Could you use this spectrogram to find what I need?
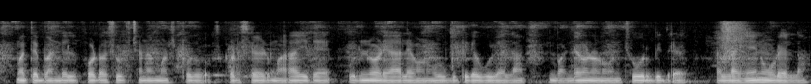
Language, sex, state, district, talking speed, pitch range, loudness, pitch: Kannada, female, Karnataka, Mysore, 120 wpm, 90-95 Hz, -20 LUFS, 90 Hz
